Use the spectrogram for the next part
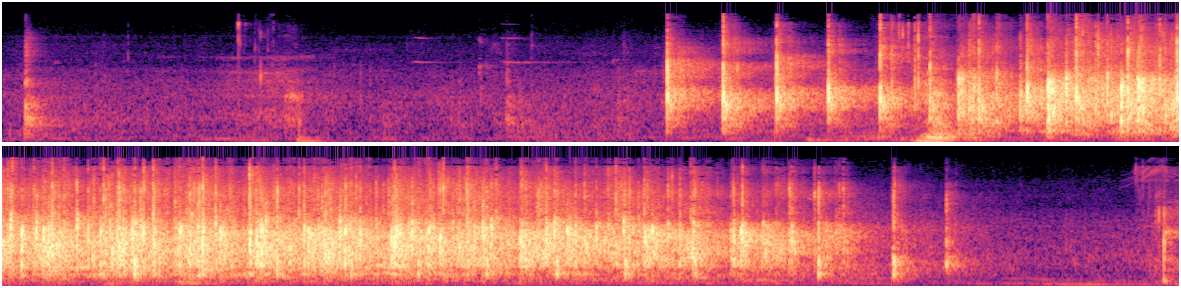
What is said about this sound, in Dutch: U klapt terecht, want het is een hele stap.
